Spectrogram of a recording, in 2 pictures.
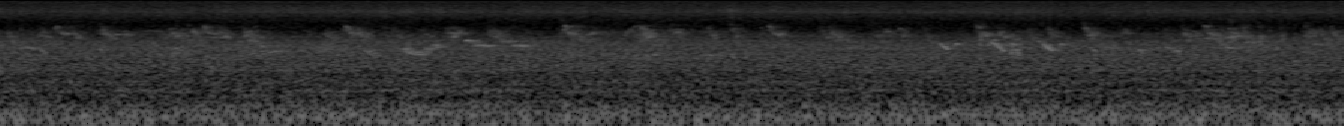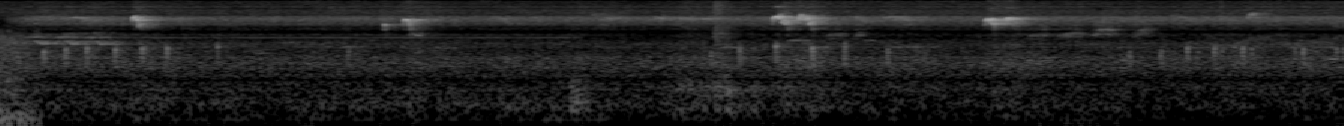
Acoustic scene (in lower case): park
